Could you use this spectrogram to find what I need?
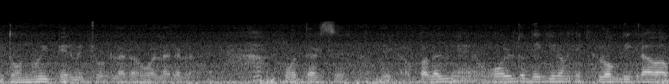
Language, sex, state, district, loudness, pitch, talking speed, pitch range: Hindi, male, Uttar Pradesh, Ghazipur, -24 LUFS, 110 Hz, 125 wpm, 100-120 Hz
